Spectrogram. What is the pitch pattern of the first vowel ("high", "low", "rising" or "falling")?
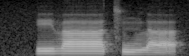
high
